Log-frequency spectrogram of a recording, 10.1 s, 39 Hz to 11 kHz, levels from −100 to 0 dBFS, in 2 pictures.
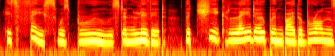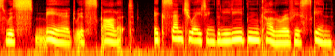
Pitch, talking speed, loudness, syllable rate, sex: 190 Hz, 145 wpm, -20 LUFS, 3.8 syllables/s, female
